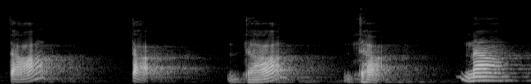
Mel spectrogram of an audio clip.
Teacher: ఈ తావర్గంలోని అక్షరాలను పలికేటప్పుడు నాలుక కొన పళ్ళను తాకుతోంది. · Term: దంత్యాలు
